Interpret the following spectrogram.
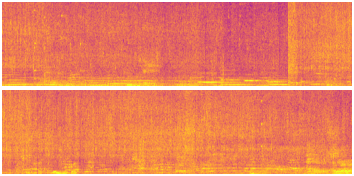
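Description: Meat and vegetables sizzling on a hot cast-iron griddle plate, a steady hiss, with background music playing over it.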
